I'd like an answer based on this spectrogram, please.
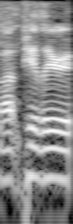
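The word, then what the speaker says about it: Montpelier: correct Sean Sean moner Mont peeler is correct I was saying my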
